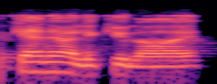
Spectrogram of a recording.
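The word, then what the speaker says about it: canaliculi: it okay can can i lick you live okay so don't please don't write anything about licking anyone's eyes in a test or exam but hopefully it does help you to remember how to pronounce it and spell it okay so the canoliculi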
